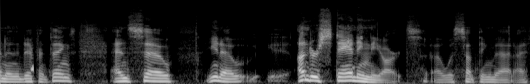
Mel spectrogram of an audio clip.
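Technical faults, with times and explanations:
0.31–0.37 s, right after "and the", and 3.47–3.49 s, just before "the arts": corrupt frame decoded. Damaged compressed frames were played anyway, so fairly loud energy lands at the wrong frequencies as short, chirpy noise bursts.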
